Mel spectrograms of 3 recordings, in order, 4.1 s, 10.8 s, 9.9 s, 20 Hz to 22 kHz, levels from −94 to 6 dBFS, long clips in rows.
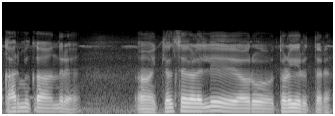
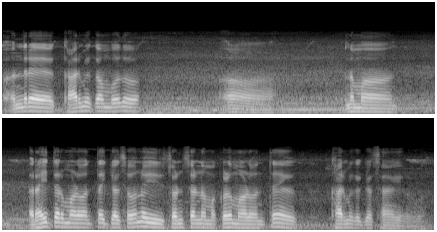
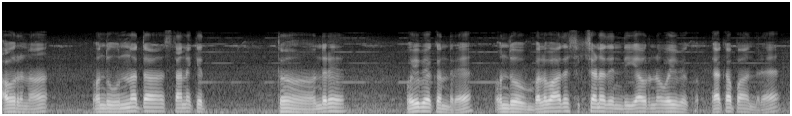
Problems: background sounds at intervals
